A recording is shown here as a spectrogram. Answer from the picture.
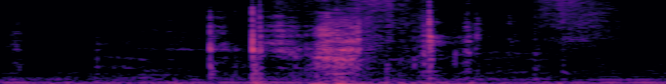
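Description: A thick cardboard page of a board book being handled and turned: a few light clicks and taps, then a soft swish of the page about a second in.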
